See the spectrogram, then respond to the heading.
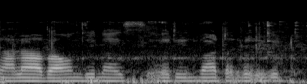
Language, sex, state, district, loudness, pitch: Telugu, female, Telangana, Nalgonda, -25 LUFS, 155 Hz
